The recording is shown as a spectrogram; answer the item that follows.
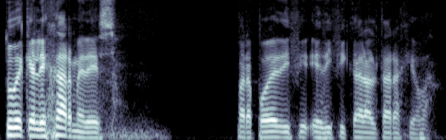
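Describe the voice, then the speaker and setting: A man's voice: mid-range voice, a little fast, a bit bright, no echo. A male pastor with a Rioplatense Spanish accent, preaching a sermon in a conversational way, with frequent restarts and asides to the congregation.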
